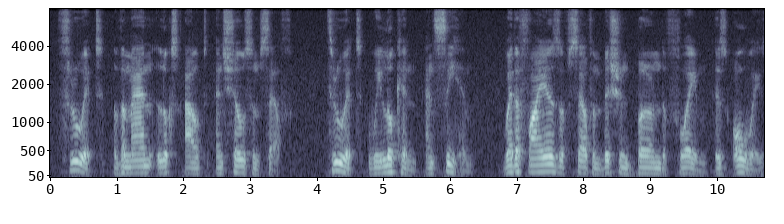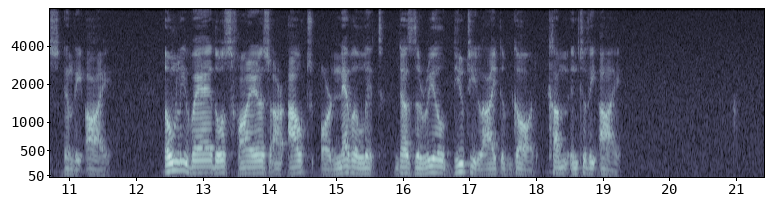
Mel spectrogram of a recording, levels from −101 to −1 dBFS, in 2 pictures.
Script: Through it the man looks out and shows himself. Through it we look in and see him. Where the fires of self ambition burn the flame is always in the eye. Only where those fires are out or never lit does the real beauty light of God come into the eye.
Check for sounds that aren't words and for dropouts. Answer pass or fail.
pass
